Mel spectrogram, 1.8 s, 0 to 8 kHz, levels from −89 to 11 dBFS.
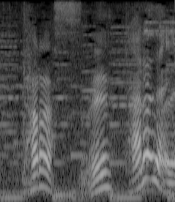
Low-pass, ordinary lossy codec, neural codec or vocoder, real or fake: none; none; none; real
